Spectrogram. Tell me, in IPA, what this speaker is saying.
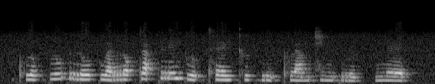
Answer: pʰ l o˨˩ k̚ p l u˦˥ ʔ r oː˦˥ k u˨˩ a̯ r ɔ˦˥ ʔ t a˦˥ ʔ p r e˥˩ n k l u˨˩ ʔ tʰ ɛː˧ j kʰ ɯ˨˩ k̚ r i˨˩ ʔ pʰ l a˧ m t͡ɕ ɯ˧ ŋ p r ɯ˨˩ k̚ | n ɛː˨˩ p̚

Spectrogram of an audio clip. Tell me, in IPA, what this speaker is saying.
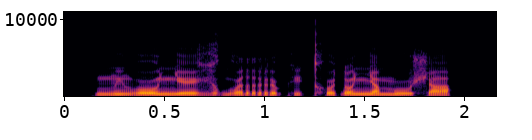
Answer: m ĩ˨ β oː˦ ɲ eː˨ ɣ i˦ ɡʷ a˦ r ʊ˦˨ k i˨ kʰ ʊ˨˦ ɗ ɔ˦ ɲ a˦˨ m uː˦˨ ʃ a˦

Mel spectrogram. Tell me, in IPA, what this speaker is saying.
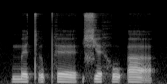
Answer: m ɛ tʼ ə pʰ ɛ | ɕ ɛ h o ʔ a

